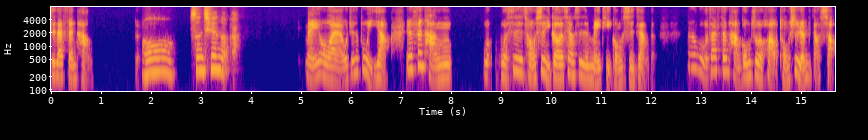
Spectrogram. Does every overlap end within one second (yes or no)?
yes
